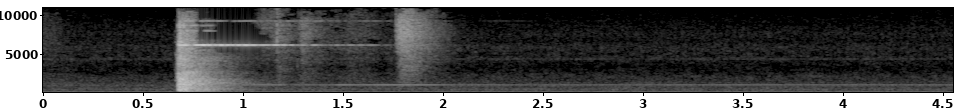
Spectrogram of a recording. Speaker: what I'm going to do is I'm going to place this tuning fork on the middle of your head and I want you to tell me if you hear it equal on both sides of your head okay you got it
